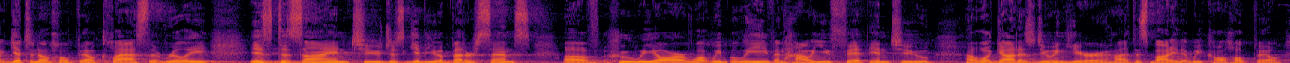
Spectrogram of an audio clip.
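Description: A man, an outreach pastor, giving casual church announcements with frequent pauses and fillers. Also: medium pitch, steady tone, a little mellow. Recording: long reverb of a church hall.

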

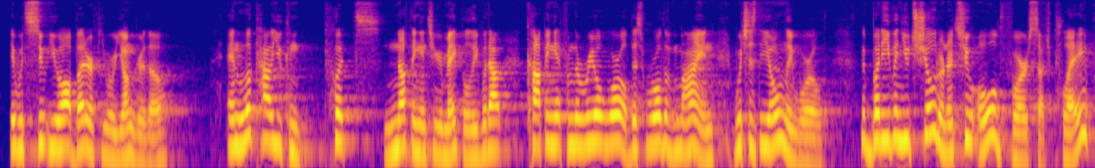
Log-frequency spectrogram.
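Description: A man voicing a cunning witch queen in a children's fantasy audiobook, soft and cooing, with slow, silky, condescending courtesy. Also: fairly high pitch, long reverb tail, pitched above the performer's own voice, natural voice.

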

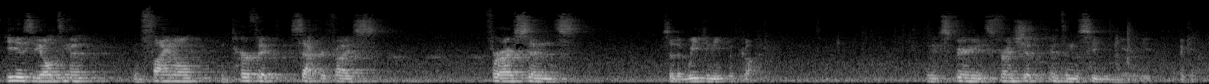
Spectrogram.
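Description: A man preaching a sermon to a congregation in an earnest, deliberate manner, repeating phrases for emphasis. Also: medium pitch, steady tone. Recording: very echoey room, distant mic, faint noise.

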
